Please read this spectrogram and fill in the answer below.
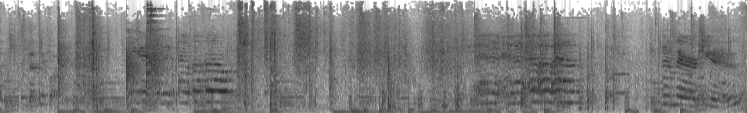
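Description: Background music: a song with a steady bass beat and a voice over it.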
